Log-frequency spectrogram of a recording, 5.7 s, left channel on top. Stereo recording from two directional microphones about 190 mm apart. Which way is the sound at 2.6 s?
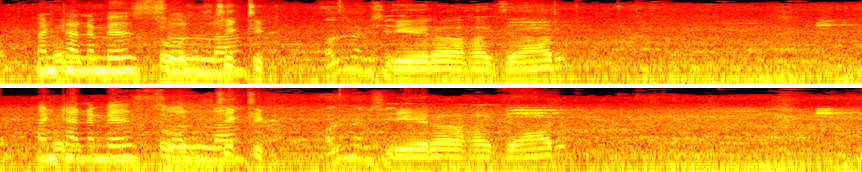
65° left (ahead or behind).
